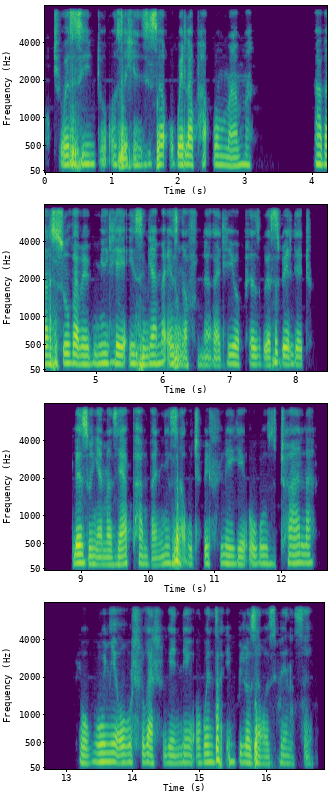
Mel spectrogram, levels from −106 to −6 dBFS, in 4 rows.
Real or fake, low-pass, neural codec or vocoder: fake; 7.2 kHz; codec, 16 kHz, 2 kbps, FunCodec, trained on LibriTTS, 25 frames a second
